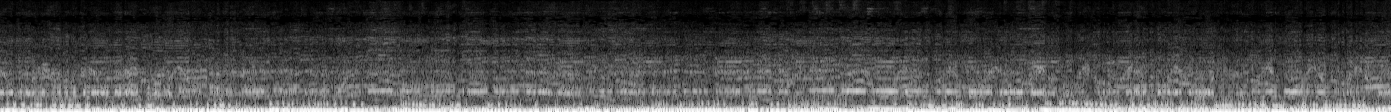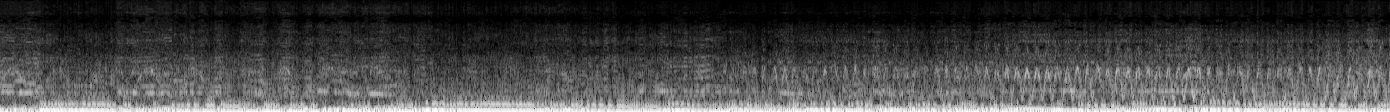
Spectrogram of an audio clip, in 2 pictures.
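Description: Loud DJ remix music with heavy, pounding bass, played through a large stack of bass cabinets and horn speakers. A wavering, siren-like high line runs over it for the first dozen seconds or so.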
